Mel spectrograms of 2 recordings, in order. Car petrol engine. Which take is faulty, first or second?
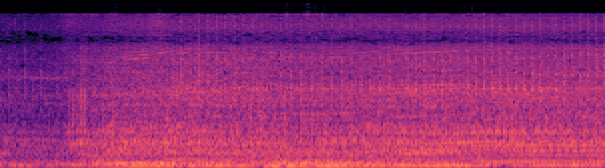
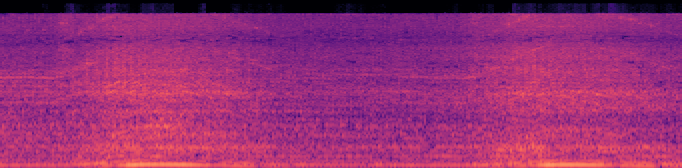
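first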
